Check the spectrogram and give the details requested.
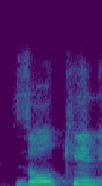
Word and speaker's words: Tzolkin: Okay, Zolkin is spelled Tzolkin.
